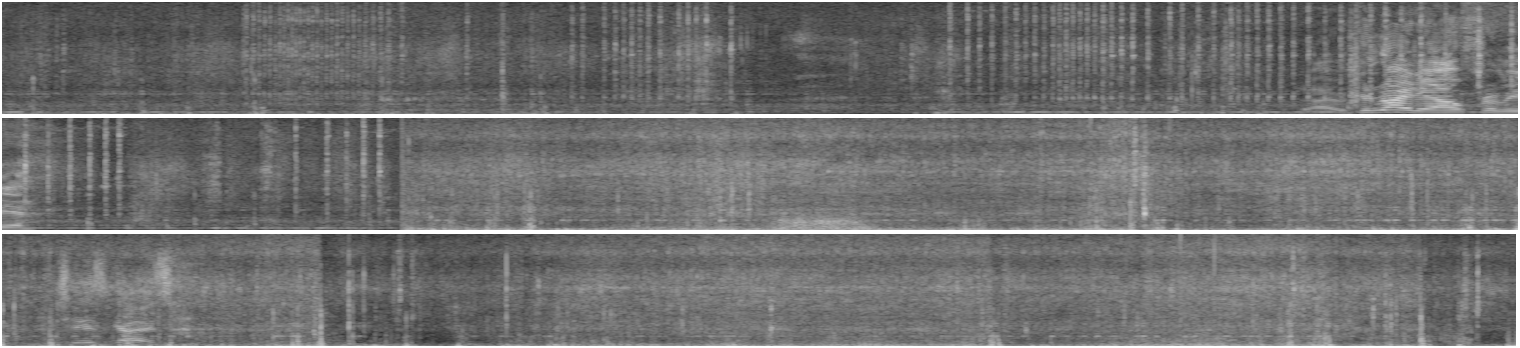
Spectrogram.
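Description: Bicycle tyres rattle and crunch over a rough, rocky trail.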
